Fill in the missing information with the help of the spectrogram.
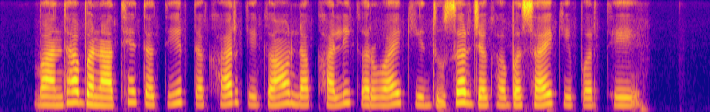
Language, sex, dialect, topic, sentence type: Chhattisgarhi, female, Northern/Bhandar, agriculture, statement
